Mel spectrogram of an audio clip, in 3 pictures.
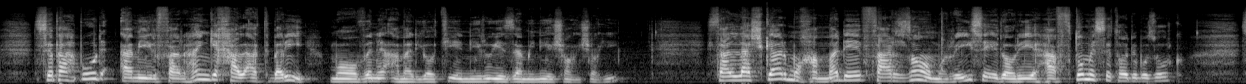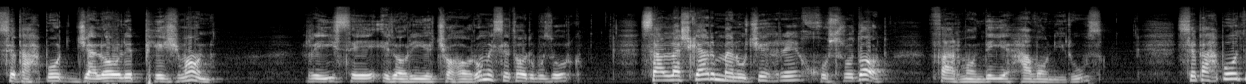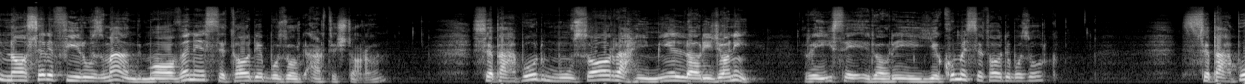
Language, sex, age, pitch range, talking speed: Persian, male, 50-69, 135-200 Hz, 75 wpm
